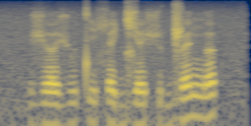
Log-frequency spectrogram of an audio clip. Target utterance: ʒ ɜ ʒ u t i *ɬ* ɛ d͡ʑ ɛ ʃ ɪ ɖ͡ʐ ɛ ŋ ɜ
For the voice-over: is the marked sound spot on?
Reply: yes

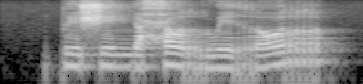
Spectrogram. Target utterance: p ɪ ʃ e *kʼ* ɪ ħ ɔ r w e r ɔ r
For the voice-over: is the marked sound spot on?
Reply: no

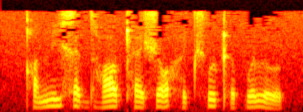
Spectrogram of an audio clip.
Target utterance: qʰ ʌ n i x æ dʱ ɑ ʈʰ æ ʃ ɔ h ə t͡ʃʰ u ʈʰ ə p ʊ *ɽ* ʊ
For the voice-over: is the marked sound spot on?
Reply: no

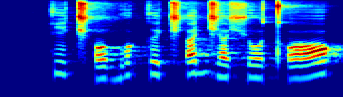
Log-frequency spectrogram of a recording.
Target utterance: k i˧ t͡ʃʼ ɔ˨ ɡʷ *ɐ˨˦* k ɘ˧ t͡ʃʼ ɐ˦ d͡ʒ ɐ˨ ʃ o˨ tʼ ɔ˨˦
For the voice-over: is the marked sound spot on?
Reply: no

